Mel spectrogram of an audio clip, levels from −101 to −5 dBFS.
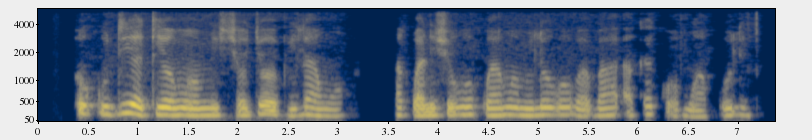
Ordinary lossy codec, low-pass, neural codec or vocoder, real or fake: none; 5.4 kHz; none; real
